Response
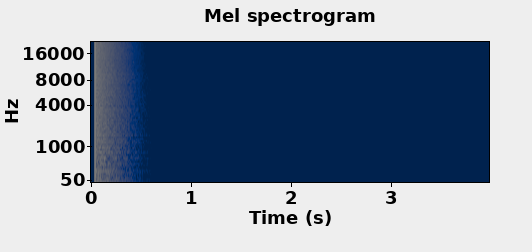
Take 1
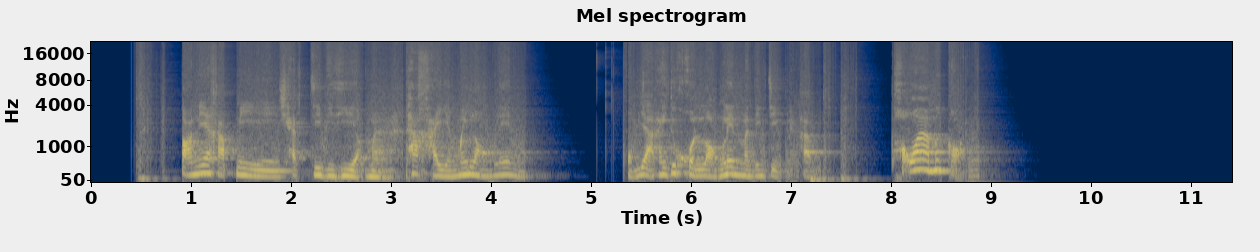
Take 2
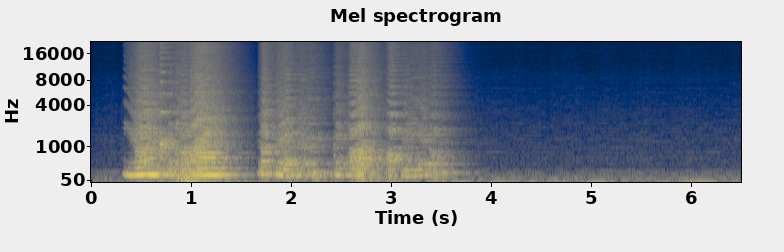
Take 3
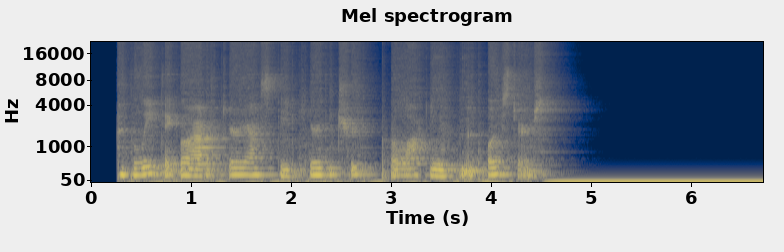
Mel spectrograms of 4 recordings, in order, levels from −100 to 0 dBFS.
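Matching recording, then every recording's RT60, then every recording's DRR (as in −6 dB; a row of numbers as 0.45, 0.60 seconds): 3; 0.75, 0.75, 0.75 seconds; 8.5, −7.5, 0.5 decibels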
